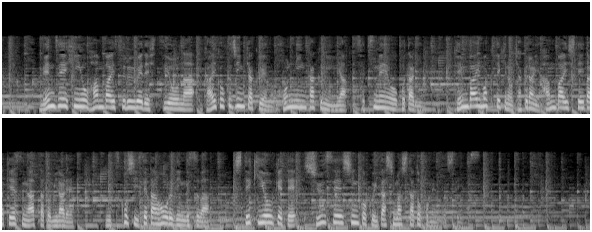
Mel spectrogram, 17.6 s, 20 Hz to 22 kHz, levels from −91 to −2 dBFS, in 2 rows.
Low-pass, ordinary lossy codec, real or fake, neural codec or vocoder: 7.2 kHz; AAC, 48 kbps; real; none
